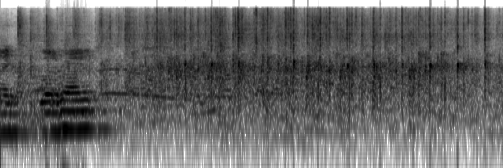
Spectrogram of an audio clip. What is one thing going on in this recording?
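A man claps his hands.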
